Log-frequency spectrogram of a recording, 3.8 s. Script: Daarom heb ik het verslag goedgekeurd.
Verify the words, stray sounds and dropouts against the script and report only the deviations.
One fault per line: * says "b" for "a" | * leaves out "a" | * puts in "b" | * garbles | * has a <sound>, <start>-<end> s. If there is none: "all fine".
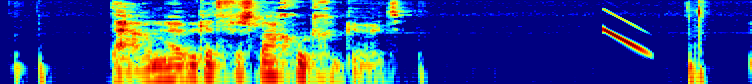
* has a chirp, 3.0-3.3 s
